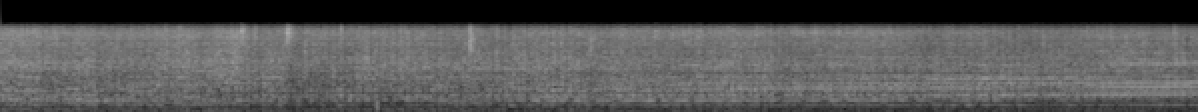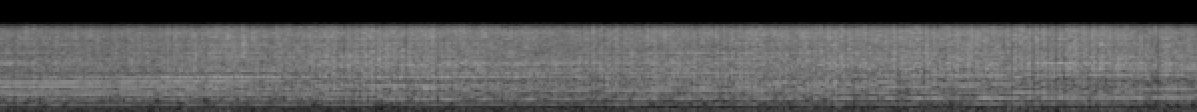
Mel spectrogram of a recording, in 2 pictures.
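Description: Spec Miata race car engine heard from inside the cabin, running steadily under wind and road noise, its pitch climbing slowly through the second half.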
